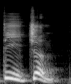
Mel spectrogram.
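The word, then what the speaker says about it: 地震: 중국어 발음은 띠전.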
